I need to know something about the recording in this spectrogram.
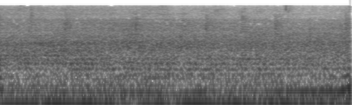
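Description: Demolition excavators running, a steady low rumble of their diesel engines.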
